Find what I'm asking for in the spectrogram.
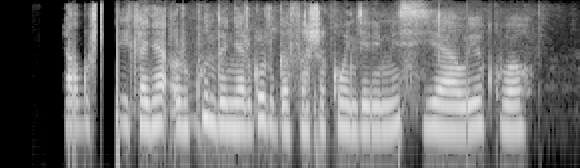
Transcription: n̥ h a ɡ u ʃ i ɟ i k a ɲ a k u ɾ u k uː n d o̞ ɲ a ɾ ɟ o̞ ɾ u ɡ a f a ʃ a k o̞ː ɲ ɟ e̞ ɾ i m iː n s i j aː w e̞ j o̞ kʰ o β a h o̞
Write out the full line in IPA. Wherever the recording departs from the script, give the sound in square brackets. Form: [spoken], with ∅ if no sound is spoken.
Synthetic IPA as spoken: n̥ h a ɡ u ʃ i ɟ i k a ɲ a [ʔ] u ɾ u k uː n d o̞ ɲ a ɾ [ɡ] o̞ ɾ u ɡ a f a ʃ a k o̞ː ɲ ɟ e̞ ɾ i m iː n s i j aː w e̞ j o̞ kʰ [u] β a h o̞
